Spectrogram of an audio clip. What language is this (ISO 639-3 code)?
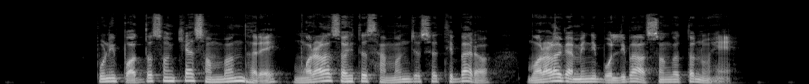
ori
